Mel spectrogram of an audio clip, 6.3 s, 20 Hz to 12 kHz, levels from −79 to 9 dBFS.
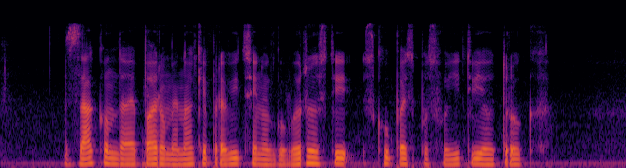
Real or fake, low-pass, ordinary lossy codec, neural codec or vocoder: real; 7.2 kHz; none; none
